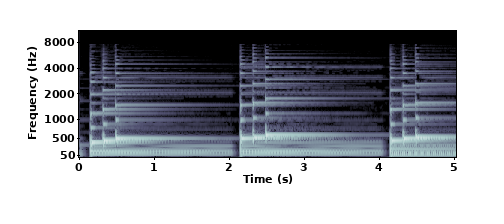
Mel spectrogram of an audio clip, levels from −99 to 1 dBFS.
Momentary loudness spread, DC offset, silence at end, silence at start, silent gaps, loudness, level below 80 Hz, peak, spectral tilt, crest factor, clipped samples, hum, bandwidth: 15 LU; under 0.1%; 0 s; 0 s; none; -21 LUFS; -38 dBFS; -4 dBFS; -8 dB/octave; 18 dB; under 0.1%; 50 Hz at -50 dBFS; 7.2 kHz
